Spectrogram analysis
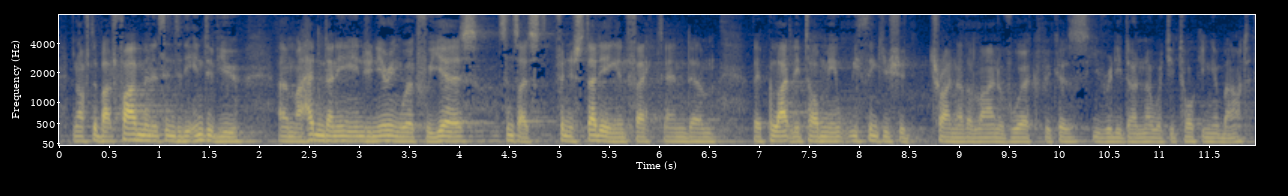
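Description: A middle-aged pastor with a lowish, mellow voice gives a personal testimony, rambling and self-deprecating with many fillers. Hall reverb surrounds the recording.

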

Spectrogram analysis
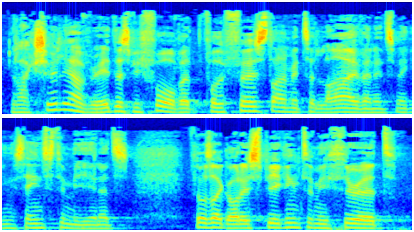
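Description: Preaching casually as a pastor, a young Afrikaans-speaking man talks fast with plenty of fillers and false starts. He has a mellow, medium-pitched voice.

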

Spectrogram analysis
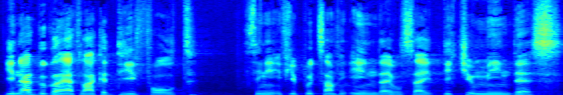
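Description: A man's voice: medium pitch, steady tone, brisk, bright, forceful tone. Namibian-accented male pastor in an echoey hall. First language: Afrikaans. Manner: self-deprecating, plain-spoken, conversational. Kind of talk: informal sermon. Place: large indoor church hall. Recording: echoey hall with long reverb.

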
